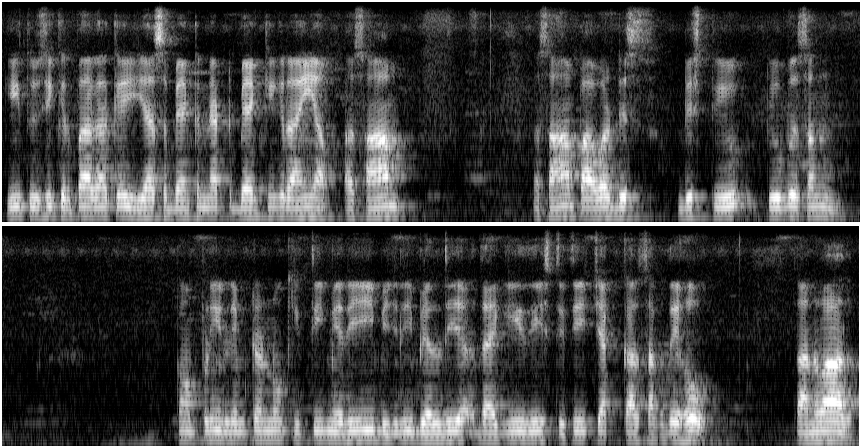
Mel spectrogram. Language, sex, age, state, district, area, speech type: Punjabi, male, 60+, Punjab, Ludhiana, rural, read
